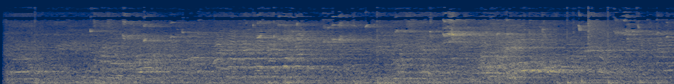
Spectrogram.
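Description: Basketball game in a gymnasium: a ball bouncing on the hardwood court amid the voices of players and spectators, echoing in the large hall.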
